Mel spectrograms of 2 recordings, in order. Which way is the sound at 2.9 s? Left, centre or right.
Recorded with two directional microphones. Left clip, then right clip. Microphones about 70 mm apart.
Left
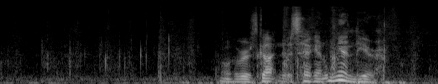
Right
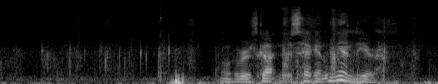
Centre.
